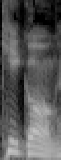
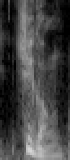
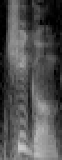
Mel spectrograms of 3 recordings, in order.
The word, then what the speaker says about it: Qigong: And we've talked a lot about It's not Qigong. How do you say it? – Mm-hmm. Qigong. – Qigong.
